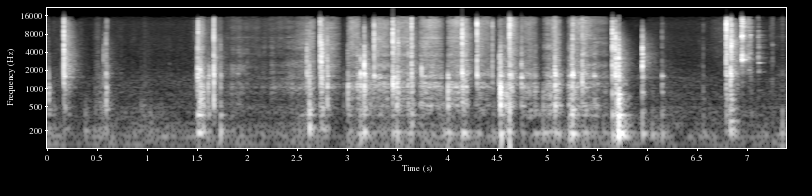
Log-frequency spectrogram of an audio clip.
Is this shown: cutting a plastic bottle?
yes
